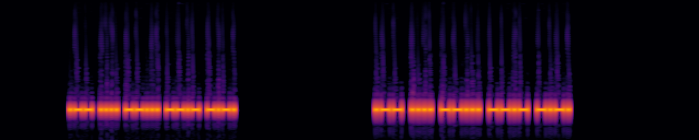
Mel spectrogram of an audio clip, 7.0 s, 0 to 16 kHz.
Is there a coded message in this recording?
Yes: Morse code from 0.7 to 5.7 s, heard as a keyed tone, about 50 wpm, 700 Hz. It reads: WH7QC WH7QC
